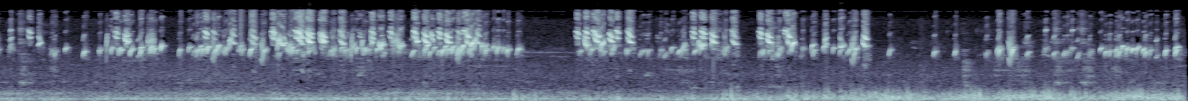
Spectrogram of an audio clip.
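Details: European goldfinches in a group pour out a dense, liquid twittering chorus for about five seconds, pause briefly, then resume with scattered chirps and trills over a soft low rumble.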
